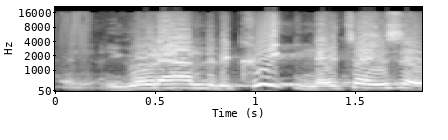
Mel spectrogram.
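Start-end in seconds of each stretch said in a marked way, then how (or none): none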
